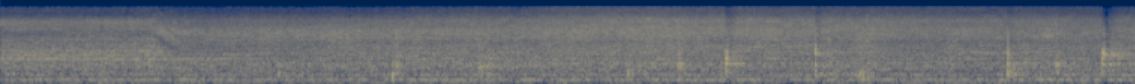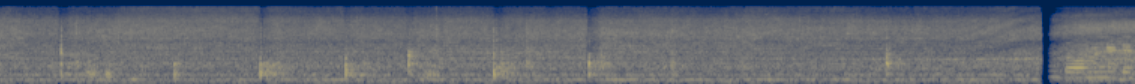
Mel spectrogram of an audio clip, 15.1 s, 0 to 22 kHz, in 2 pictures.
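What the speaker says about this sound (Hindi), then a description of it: "कीमा अपना 2 मिनट फ्राई करूँगी।" Chicken keema fries in a pan with a steady, close sizzle, while a spoon or spatula stirs and scrapes it in repeated clicks and knocks; the sound stops briefly near the end.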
